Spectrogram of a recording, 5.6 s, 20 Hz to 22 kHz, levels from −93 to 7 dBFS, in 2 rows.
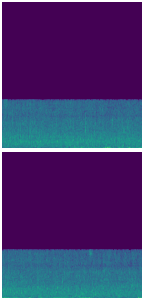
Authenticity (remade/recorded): remade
